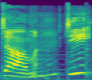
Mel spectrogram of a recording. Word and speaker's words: dumb: 那最后一个表达教给大家，日常当中啊用的比较多的，也很可爱，dumb dumb，d u m b，但是大家注意最后一个字母 b 是不发音的，所以呢也可以直接写成 d u m。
